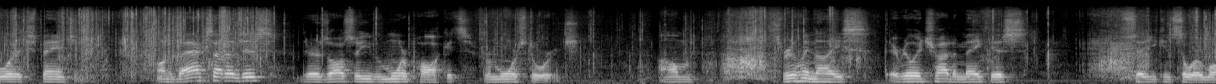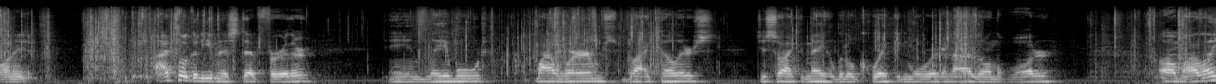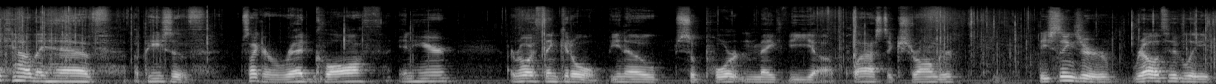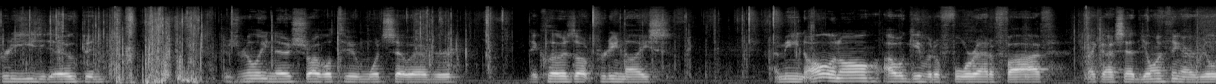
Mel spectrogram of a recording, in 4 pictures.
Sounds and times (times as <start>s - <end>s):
Speech: 0.0s - 0.9s, 1.5s - 5.8s, 6.6s - 7.0s, 7.8s - 10.3s, 11.2s - 12.6s, 13.7s - 15.4s, 16.0s - 22.8s, 23.8s - 34.0s, 34.7s - 37.6s, 38.7s - 41.1s, 41.8s - 43.2s, 44.2s - 48.6s.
